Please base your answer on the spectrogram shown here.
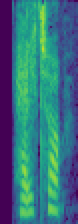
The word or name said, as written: halvtom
